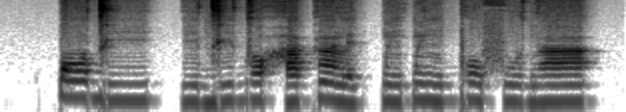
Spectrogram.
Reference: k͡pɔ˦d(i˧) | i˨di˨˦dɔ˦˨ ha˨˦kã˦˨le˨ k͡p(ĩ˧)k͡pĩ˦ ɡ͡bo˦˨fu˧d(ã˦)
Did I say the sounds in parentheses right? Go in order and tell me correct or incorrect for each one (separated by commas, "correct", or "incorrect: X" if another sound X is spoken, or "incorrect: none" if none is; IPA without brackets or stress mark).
correct, correct, correct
